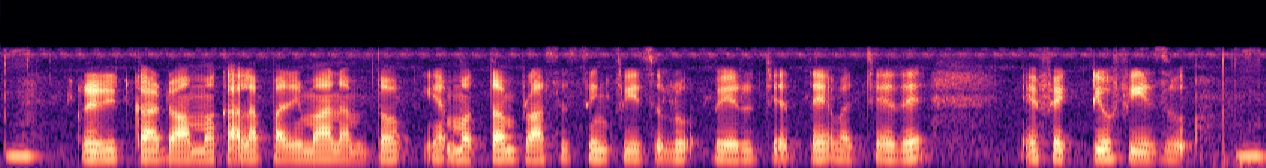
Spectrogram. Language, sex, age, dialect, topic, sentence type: Telugu, female, 18-24, Southern, banking, statement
